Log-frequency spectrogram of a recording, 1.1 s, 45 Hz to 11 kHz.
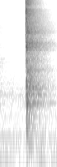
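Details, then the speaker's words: Motor control timing relay set to about 3 seconds. After the coil energizes and the delay runs out, the contactor pulls in with one crisp, sharp clack and no chatter or buzz afterwards, which is normal operation. "okay so again about three seconds and this guy energized and power is on"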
